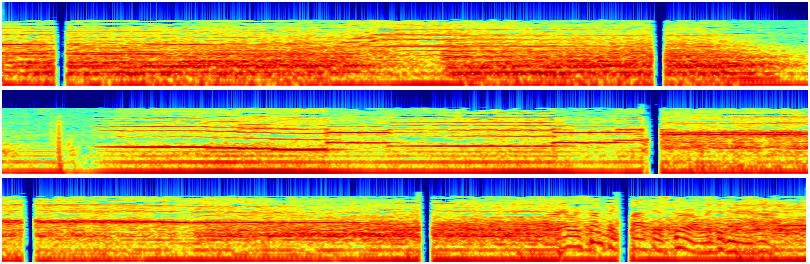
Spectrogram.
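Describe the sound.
Steady low rumbling of a passenger night train to Paris rolling along the rails continues throughout, with people talking over it and some tonal sounds drifting in and out.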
